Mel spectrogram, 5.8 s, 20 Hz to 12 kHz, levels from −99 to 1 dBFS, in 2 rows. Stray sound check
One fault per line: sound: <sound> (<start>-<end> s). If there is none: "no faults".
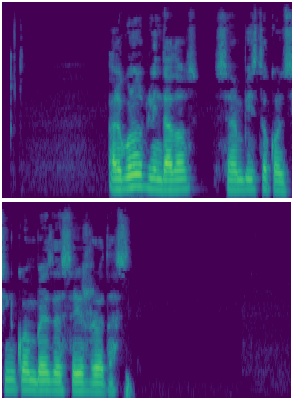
no faults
